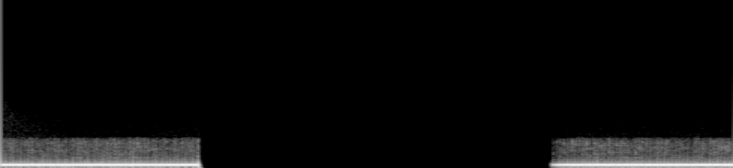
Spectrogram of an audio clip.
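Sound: telephone dial tone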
